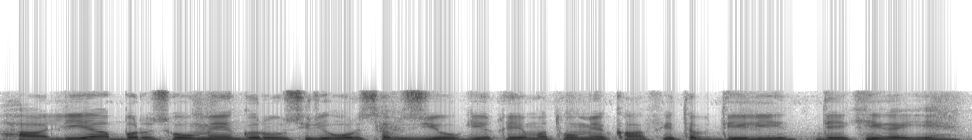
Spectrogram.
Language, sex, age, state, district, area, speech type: Urdu, male, 18-30, Uttar Pradesh, Muzaffarnagar, urban, spontaneous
